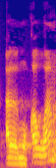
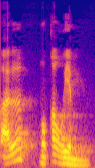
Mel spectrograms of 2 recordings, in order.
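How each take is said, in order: First: The doubled w is followed by an 'a' vowel. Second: The doubled w is followed by an 'i' vowel. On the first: "dibaca dengan fathah wawi" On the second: "boleh dibaca kasrah"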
